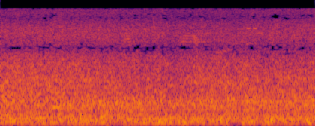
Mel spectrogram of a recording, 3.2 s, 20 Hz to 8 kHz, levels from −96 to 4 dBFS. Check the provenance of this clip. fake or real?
real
